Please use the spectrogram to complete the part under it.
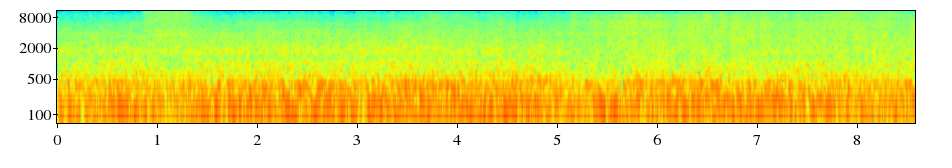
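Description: A freight train rumbles past close by, its wheels clattering on the rails.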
